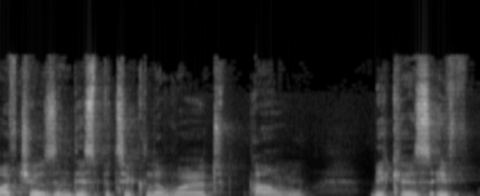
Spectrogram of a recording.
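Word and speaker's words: pão: home boom now I've chosen this particular word poem because if mispronounced it can sound like owl which means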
